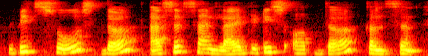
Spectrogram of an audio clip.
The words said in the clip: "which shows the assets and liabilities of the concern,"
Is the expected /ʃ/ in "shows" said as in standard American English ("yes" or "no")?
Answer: no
